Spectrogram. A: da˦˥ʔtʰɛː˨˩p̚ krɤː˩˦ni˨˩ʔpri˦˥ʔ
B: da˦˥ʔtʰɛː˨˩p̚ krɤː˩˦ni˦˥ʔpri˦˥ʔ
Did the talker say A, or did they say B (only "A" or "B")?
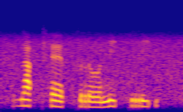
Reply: B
